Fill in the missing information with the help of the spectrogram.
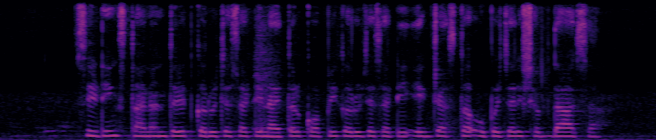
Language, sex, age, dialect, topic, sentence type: Marathi, female, 18-24, Southern Konkan, agriculture, statement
